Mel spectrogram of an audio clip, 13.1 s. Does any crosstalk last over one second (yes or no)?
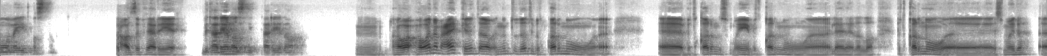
no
